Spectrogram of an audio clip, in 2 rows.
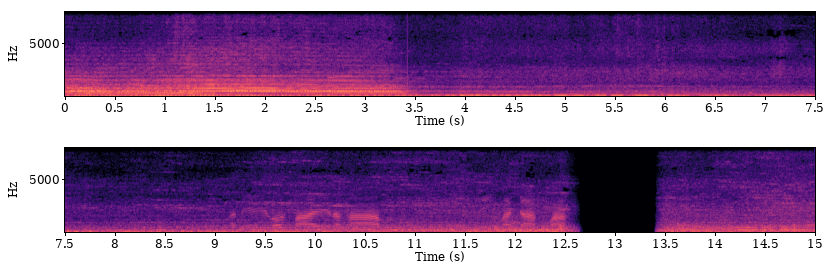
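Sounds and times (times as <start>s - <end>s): locomotive air horn blast: 0.0s - 3.5s
train rumbling past: 0.0s - 12.7s, 13.4s - 15.0s.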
